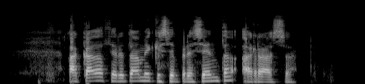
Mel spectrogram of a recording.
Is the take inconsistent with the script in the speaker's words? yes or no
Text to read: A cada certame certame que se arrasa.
yes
